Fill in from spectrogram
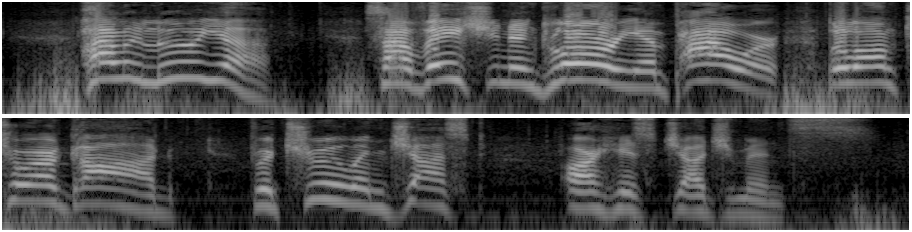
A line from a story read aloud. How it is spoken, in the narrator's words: the roar of a great multitude in heaven shouting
